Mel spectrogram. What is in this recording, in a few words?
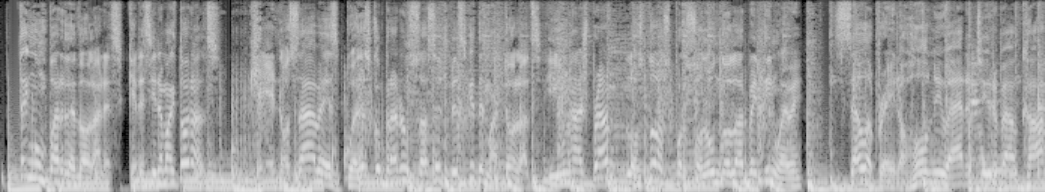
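bilingual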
